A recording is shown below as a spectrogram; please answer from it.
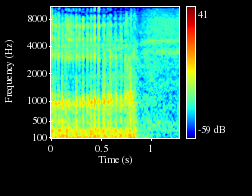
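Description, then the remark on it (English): A single loud, rattling snore lasts just under a second, with a buzzing, fluttering texture, then cuts off into a quieter background hush. No one speaks. “that is then almost immediately undercut with the gorgeous sounds of farting, snoring, and meowing cats.”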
